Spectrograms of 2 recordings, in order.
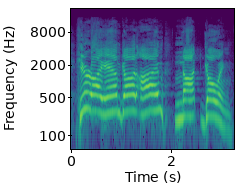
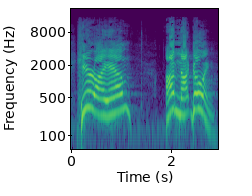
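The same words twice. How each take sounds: First: Loud, stretched-out refusal; mock Jonah. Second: Mock Jonah. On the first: Preacher voicing Jonah turning God down, drawn-out mock refusal. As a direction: drag out the refusal as stubborn Jonah. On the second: Preacher voicing Jonah's refusal.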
